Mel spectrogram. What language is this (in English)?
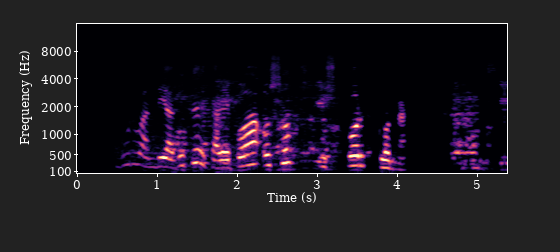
Basque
